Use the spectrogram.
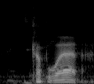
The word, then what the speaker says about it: capoeira: Capoeira. Capoeira. There you go. It's like In Portuguese. Okay. Or whatever. Try to throw the accent on for the pronunciation. It's like French and Spanish combined.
